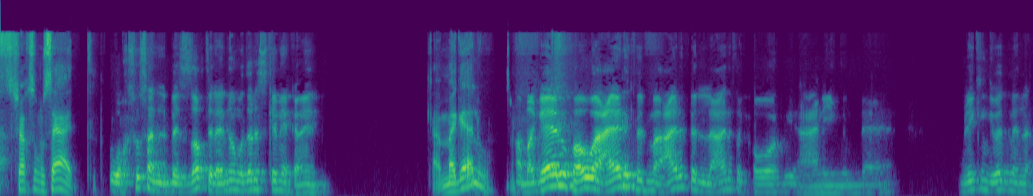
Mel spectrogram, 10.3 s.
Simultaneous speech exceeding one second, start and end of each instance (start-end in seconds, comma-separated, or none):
none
